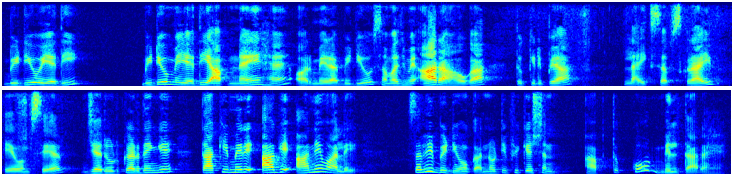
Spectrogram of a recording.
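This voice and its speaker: A woman teaching a grammar lesson, patiently explaining step by step with examples and reading example sentences slowly and deliberately. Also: fairly low pitch, expressive.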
